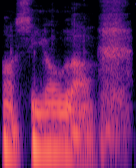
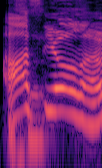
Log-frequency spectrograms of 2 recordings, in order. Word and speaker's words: Osceola: Osceola. Osceola. Okay, we got that. Bro, what was this? Why did Google recommend him number? Osceola County, Florida.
